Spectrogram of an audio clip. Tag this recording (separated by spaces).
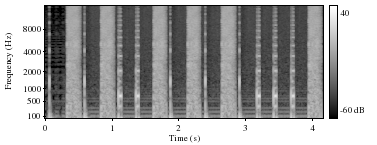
80s casio drumloop loop pt1 retro samba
